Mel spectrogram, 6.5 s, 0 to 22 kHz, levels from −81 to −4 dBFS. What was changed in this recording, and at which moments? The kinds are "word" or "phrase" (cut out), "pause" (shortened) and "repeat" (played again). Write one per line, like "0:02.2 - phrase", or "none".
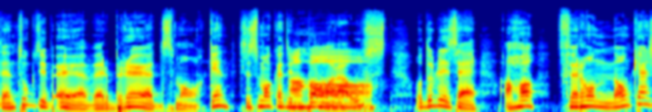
0:02.3 - pause
0:05.5 - pause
